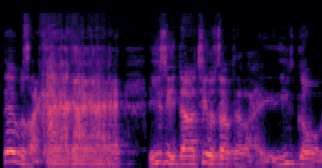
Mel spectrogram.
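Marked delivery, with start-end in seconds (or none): 0.4-0.9 rapid-fire "kakakakak"; stuttering burst of gun sounds; mock gunfire noise. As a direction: imitate a machine gun with the mouth. Imitates rapid gunfire of drive-by.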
